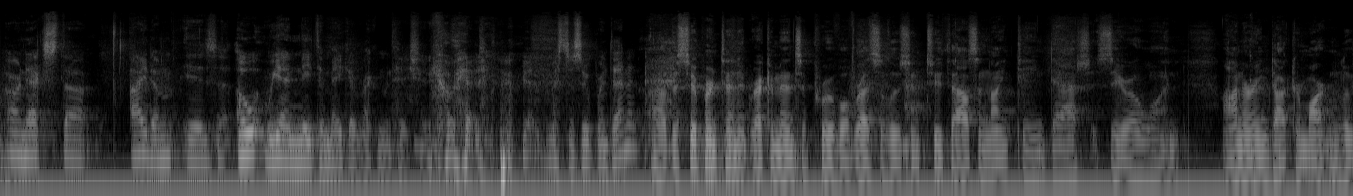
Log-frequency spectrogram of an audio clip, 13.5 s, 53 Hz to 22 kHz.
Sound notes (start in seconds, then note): 4.4 laughing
